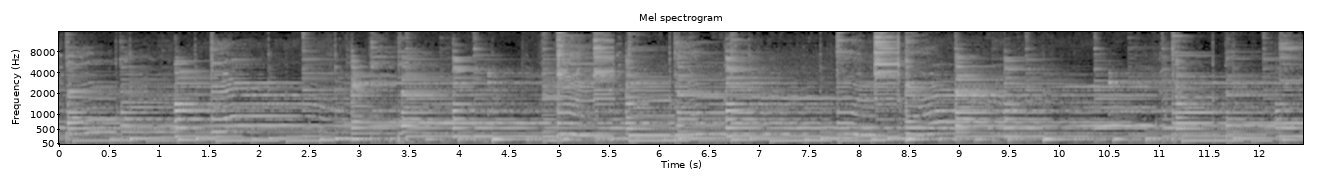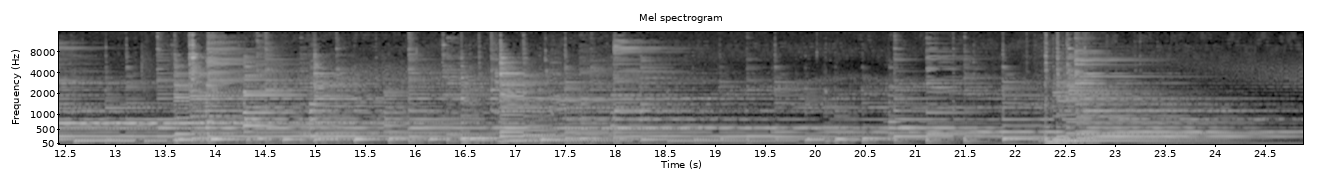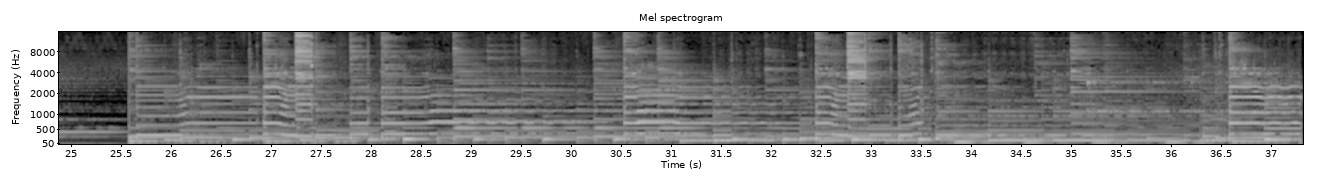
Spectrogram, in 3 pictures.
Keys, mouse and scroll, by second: 19.0 ctrl+t, 20.0 alt+shift+click, 24.1 alt+shift+click, 30.6 alt+shift+click.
